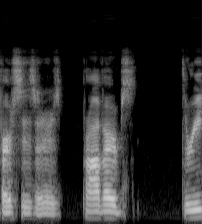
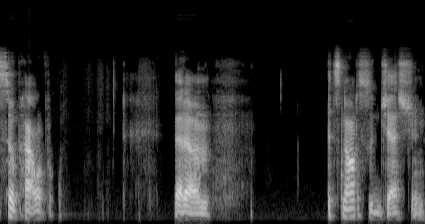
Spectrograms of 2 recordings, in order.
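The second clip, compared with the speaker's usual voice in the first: voice choking up, catching with emotion. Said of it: "I'm kind of choking up".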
